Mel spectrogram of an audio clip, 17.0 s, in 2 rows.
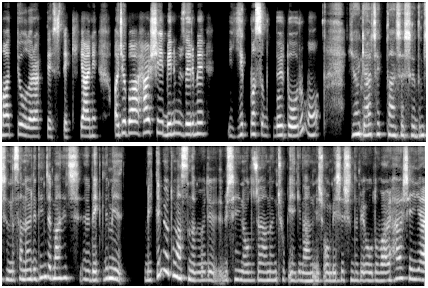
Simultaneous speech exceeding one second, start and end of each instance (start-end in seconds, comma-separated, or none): none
